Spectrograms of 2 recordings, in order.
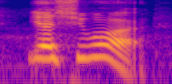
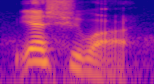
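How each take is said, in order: First: Higher and louder, insisting YES; emphatic insistence. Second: Said in the usual way. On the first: Shown as a demonstration. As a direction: shout it back with conviction.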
